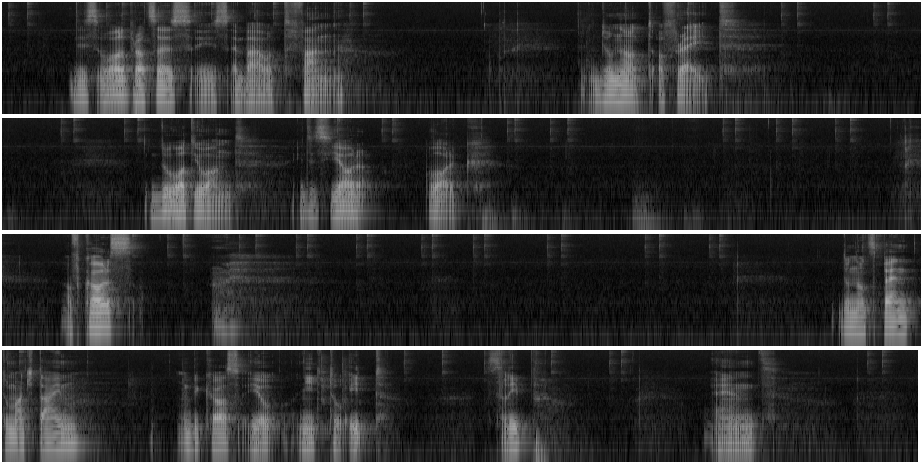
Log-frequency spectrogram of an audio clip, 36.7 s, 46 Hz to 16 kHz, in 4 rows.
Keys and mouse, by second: 0.1 drag, 1.0 drag, 1.9 drag, 2.5 drag, 3.5 drag, 6.3 f, 7.8 click, 8.7 click, 9.8 click, 10.4 click, 12.4 click, 13.0 click, 14.0 f, 14.7 drag, 16.4 drag, 16.9 drag, 17.5 drag, 19.5 drag, 20.0 drag, 20.7 drag, 21.3 drag, 21.9 drag, 22.6 drag, 23.1 drag, 23.8 drag, 24.8 drag, 25.4 drag, 27.0 click, 27.6 drag, 30.7 shift+click, 31.6-32.0 drag, 32.4 click, 32.9 drag, 33.6 click, 36.2 drag.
